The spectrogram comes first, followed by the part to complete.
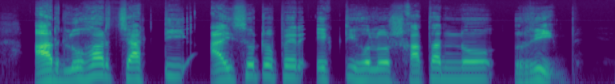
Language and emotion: Bengali, neutral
